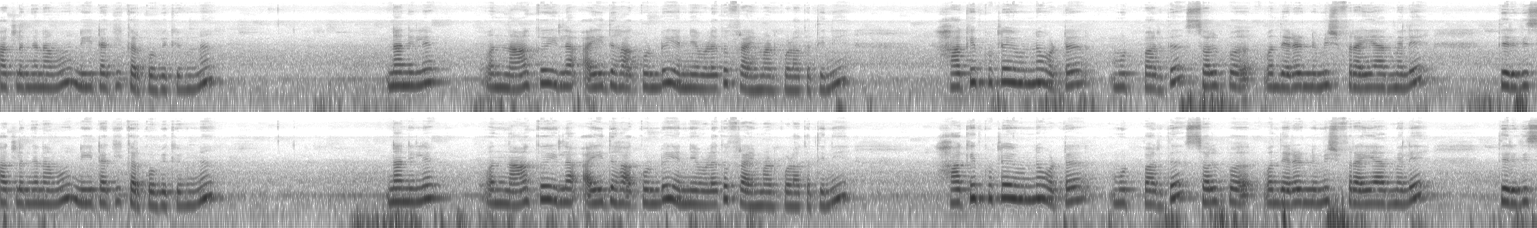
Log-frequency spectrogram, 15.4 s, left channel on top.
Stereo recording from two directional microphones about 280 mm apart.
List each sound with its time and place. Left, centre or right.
0.0 s a woman's voice: centre
3.8 s a woman's voice: centre
9.4 s a woman's voice: centre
